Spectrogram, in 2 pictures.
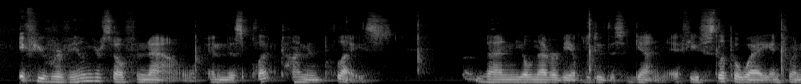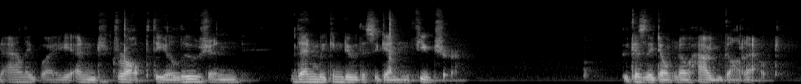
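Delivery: muttered under breath. Speaking in character to a companion about slipping away: said under one's breath. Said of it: "I just say under my breath to him".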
